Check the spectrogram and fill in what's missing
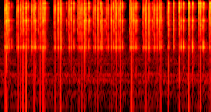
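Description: Long red nails tap rapidly on the sides of a large glass Yankee Candle jar full of wax, tilted to show the glass and rim. The result is a stream of crisp, bright clicks with a thin glassy ring, coming in quick clusters of taps separated by brief pauses.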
